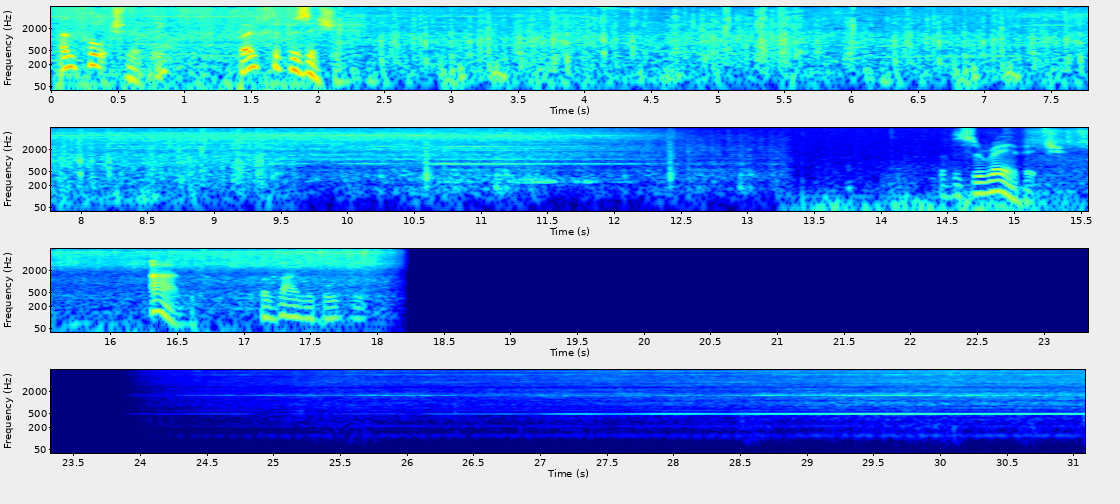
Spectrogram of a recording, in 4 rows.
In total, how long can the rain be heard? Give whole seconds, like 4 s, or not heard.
18 s.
